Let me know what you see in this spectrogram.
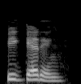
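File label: "begetting", en, uk British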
